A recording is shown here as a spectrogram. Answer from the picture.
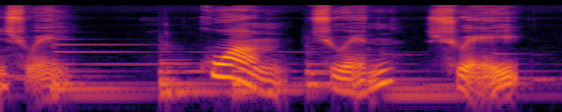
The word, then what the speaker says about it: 矿: これはですね、漢字で書くとですね、あの、まず 3 つの漢字で構成されていまして、最初の文字は、コアン、コアンというふうに発音します。石に、日本語で言うところのまだれみたいなのがついてるんですね。これで、ホアン、発音記号は K-U-A-N-G というふうに綴ります。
